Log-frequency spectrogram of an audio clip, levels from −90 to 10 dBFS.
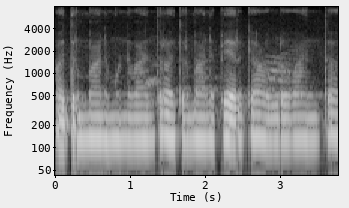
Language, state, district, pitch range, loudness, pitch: Gondi, Chhattisgarh, Sukma, 125-130 Hz, -18 LUFS, 130 Hz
